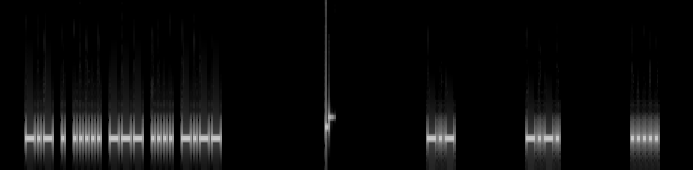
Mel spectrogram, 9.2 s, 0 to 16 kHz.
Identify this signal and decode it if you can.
Morse code, heard as a keyed tone, about 31 wpm, spaced as for 17 wpm, 700 Hz. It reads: KE5OHY KC5
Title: USA Call Signs - 6 Characters - 8x Character Spacing - 30wpm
